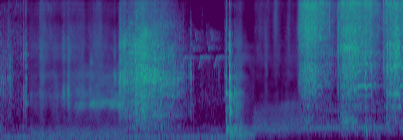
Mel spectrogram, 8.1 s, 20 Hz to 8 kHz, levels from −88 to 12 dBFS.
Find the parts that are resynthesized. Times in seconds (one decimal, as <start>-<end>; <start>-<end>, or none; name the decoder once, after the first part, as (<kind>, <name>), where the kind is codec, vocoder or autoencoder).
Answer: 0.6-2.5 (vocoder, Vocos); 4.7-6.0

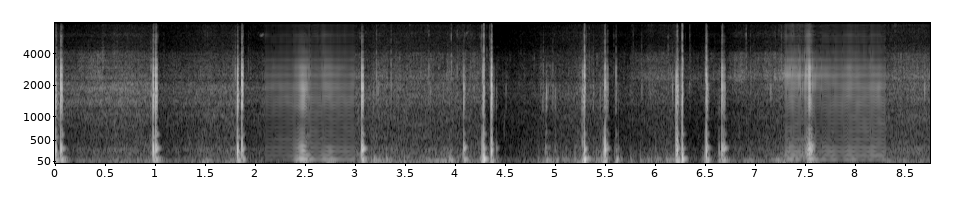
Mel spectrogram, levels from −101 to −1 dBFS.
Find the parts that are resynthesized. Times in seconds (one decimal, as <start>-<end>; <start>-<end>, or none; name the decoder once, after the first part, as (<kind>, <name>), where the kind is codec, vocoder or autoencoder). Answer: 2.1-3.0 (vocoder, BigVGAN v2); 7.3-8.3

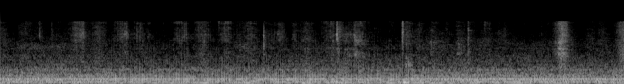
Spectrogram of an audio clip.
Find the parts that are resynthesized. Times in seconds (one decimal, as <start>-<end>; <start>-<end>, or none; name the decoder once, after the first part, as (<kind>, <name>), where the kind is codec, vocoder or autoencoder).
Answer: 1.1-4.3 (vocoder, WaveNeXt)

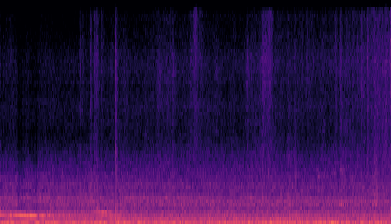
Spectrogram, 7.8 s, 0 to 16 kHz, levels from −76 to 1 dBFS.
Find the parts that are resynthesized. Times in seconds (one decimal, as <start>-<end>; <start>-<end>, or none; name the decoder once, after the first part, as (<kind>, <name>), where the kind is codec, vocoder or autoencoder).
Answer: 0.0-7.8 (autoencoder, DAC-VAE)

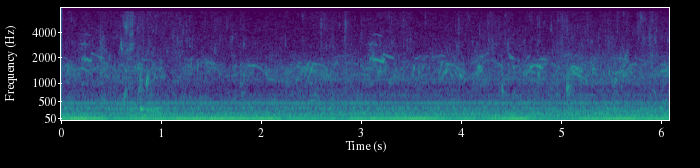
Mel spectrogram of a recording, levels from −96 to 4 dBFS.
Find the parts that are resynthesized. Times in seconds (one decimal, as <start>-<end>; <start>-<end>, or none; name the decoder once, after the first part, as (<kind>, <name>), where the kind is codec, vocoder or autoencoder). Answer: none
